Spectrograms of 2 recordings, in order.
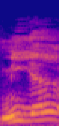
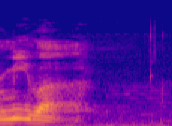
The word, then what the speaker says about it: Mila: pronounce mia or mila is it pronounced mia or mila well it's short for camila you know but when i first started here sasha mispronounced it and i thought it was so cute i didn't have the heart to correct him and now i kind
